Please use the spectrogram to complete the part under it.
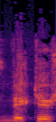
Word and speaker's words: Victor: It's Victor Schueller.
